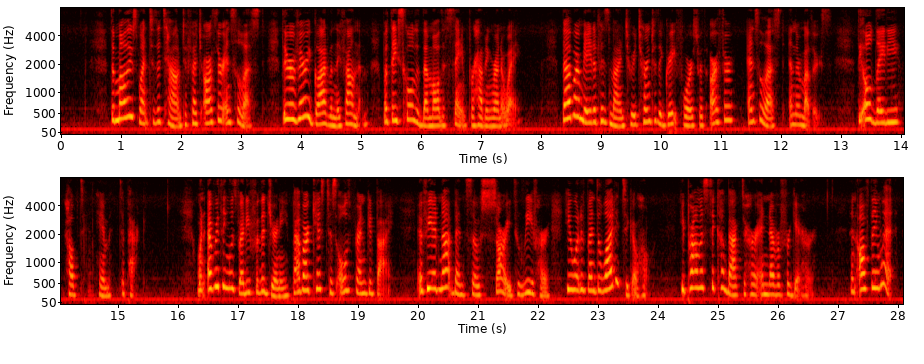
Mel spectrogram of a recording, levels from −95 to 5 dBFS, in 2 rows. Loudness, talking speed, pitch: -34 LUFS, 215 wpm, 245 Hz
